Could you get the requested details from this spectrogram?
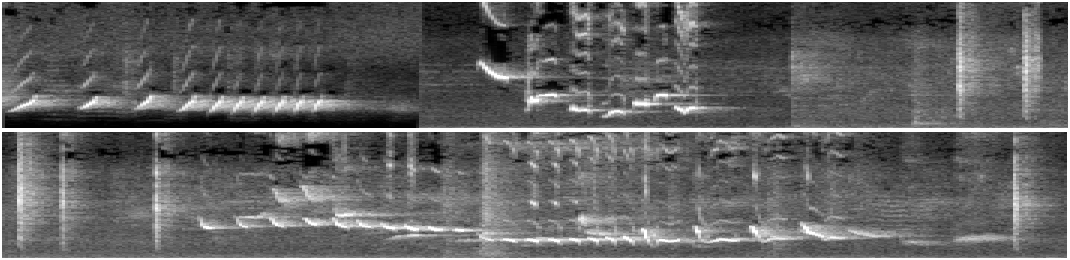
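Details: White-rumped shama song used as a tutor recording for training young spotted shamas: a fast buzzy trill, a brief break, then varied rising and falling whistles and sharp chips over a low background hum.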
